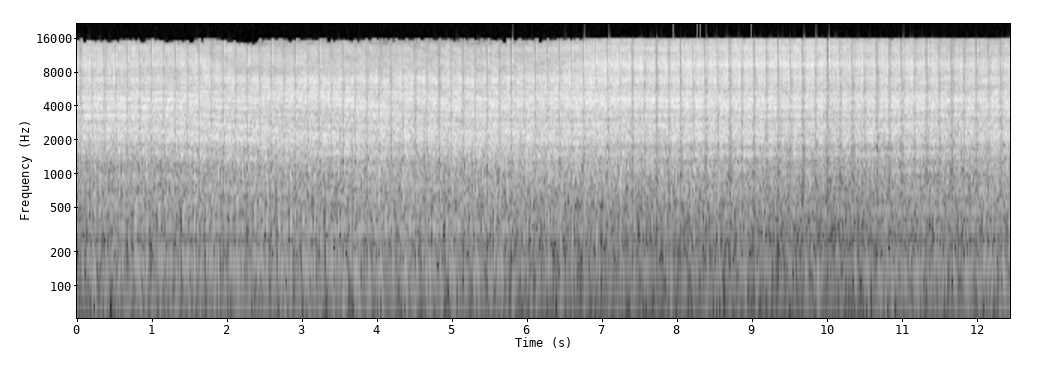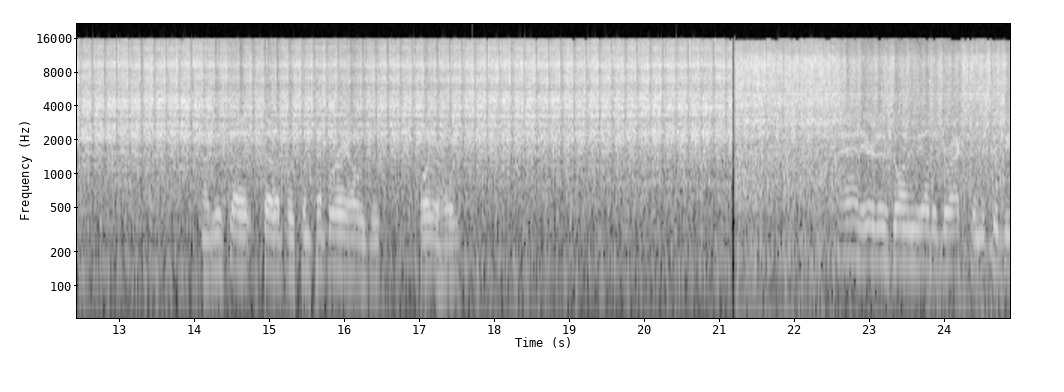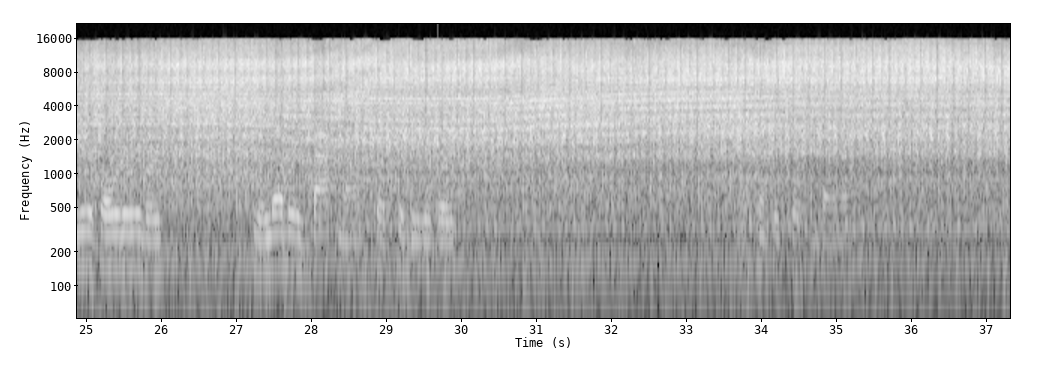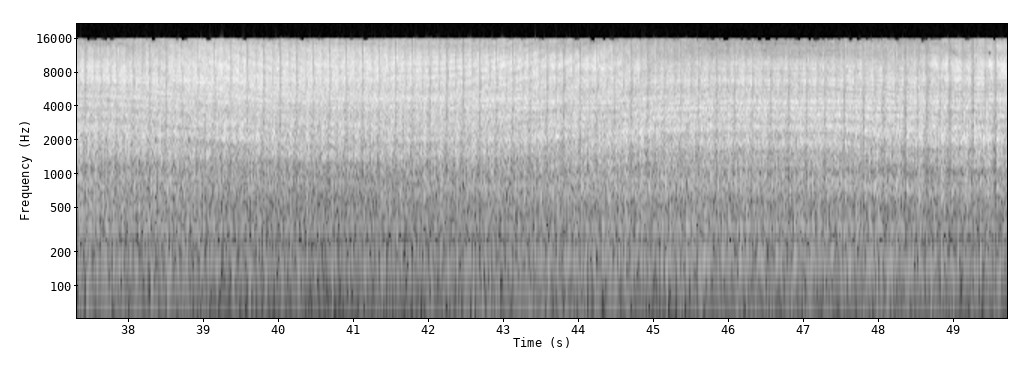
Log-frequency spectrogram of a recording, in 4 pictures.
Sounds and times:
Engine: 0:00.0 - 0:49.7
Steam: 0:00.0 - 0:49.7
Speech: 0:14.1 - 0:17.6, 0:22.6 - 0:26.1, 0:27.2 - 0:30.0, 0:33.7 - 0:35.2.

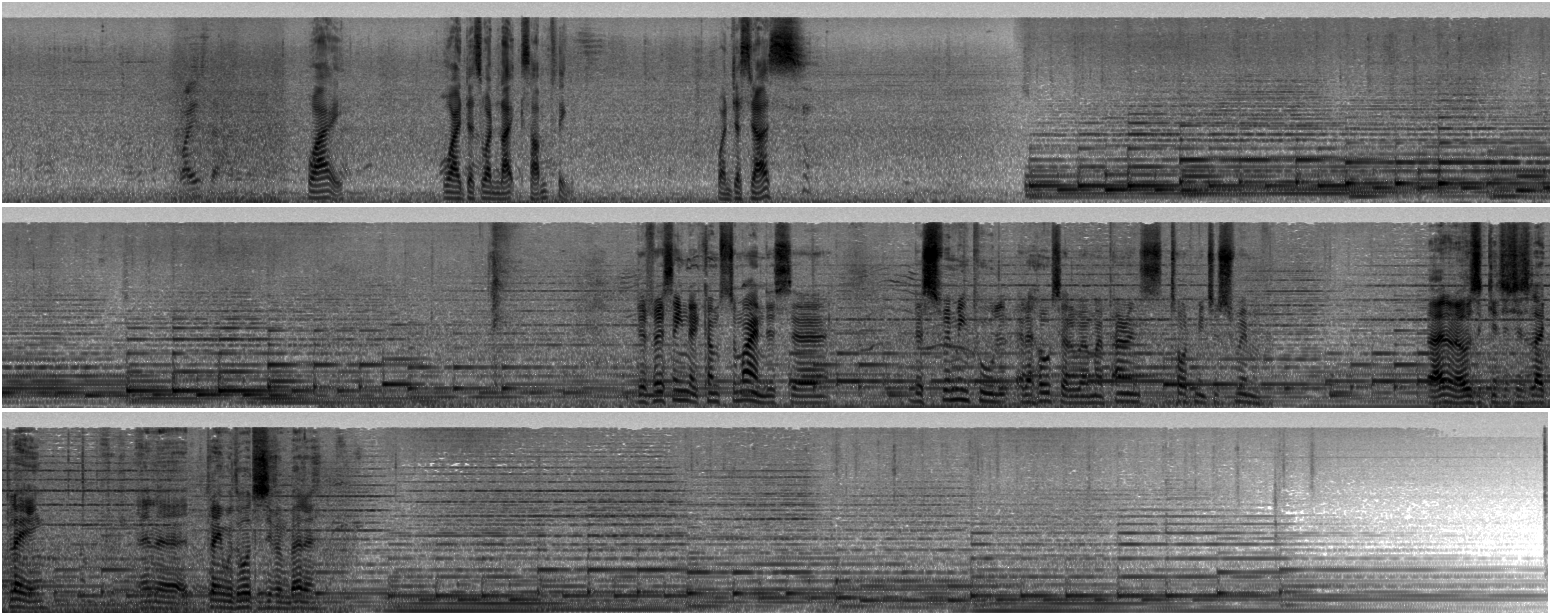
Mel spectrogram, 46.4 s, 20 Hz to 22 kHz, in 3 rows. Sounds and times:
Music: 0:10.2 - 0:46.4.

